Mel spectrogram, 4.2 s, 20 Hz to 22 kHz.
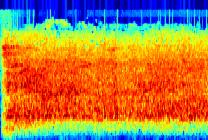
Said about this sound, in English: Dodger manager Dave Roberts took a microphone to the mound, surrounded by all his players. He exhorted the crowd of 50,000 people to shout those five words.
